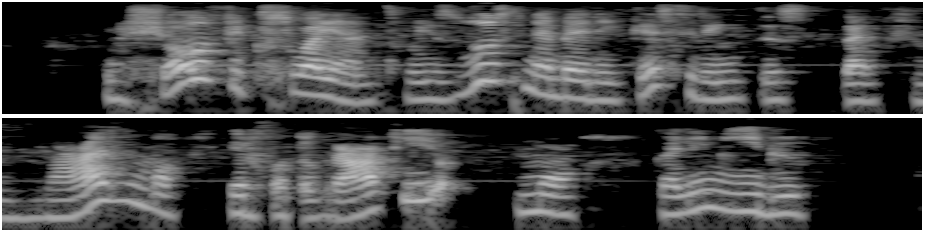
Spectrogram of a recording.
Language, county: Lithuanian, Utena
